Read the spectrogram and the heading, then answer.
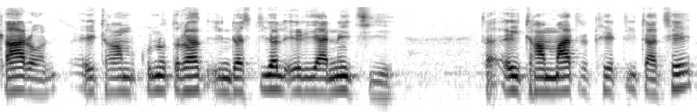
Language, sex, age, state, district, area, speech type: Maithili, male, 60+, Bihar, Madhubani, rural, spontaneous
